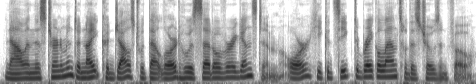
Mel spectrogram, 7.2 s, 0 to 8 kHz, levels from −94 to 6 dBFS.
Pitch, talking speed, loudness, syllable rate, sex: 155 Hz, 245 wpm, -17 LUFS, 5.1 syllables/s, male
